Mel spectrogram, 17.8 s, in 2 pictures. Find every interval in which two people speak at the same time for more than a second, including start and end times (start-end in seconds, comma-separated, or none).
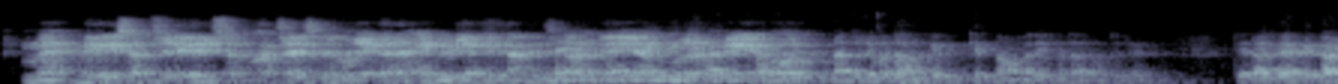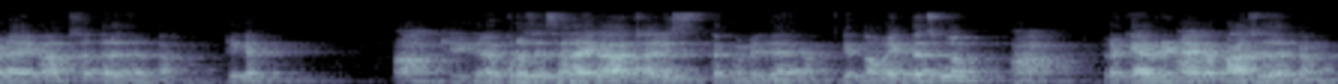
3.5-5.3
